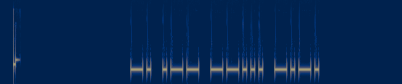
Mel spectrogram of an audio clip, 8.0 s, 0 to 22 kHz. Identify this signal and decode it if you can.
Morse code, heard as a keyed tone, about 15 wpm, 700 Hz. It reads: NW7C
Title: USA Call Signs - 4 Characters - Repeated 3x - 15wpm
